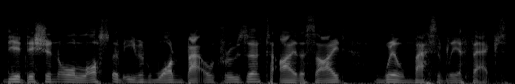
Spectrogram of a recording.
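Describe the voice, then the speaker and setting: Hosting a live history discussion show, a man with a lowish, bright, forceful voice cuts into an unscripted, animated group debate, insistently repeating words and stammering as he interjects. He speaks a little fast with fairly even intonation, and the recording is dry.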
